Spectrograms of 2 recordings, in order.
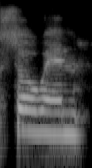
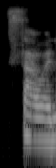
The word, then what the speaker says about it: Samhain: is from celtic samhain it's spelt s-a-m-h-a-i-n but pronounce sarwin um i have seen it for that sawwin um but sowin is the one i should use tonight and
